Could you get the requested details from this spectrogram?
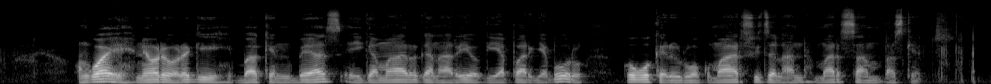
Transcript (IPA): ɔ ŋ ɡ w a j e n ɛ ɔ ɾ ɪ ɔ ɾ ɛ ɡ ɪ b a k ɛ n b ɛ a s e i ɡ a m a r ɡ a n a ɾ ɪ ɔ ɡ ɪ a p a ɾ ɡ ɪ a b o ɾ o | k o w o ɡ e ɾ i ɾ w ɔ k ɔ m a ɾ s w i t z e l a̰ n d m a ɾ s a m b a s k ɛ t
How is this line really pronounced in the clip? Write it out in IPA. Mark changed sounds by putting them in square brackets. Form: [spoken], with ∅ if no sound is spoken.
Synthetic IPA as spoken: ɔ ŋ ɡ w a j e n ɛ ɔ ɾ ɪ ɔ ɾ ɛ ɡ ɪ b a k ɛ n b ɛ a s e i ɡ a m a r ɡ a n a ɾ ɪ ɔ ɡ ɪ a p a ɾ ɡ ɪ a b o ɾ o | k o w o [k] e ɾ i ɾ w ɔ k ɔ m a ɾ s w i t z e l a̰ n d m a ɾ s a m b a s k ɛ t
